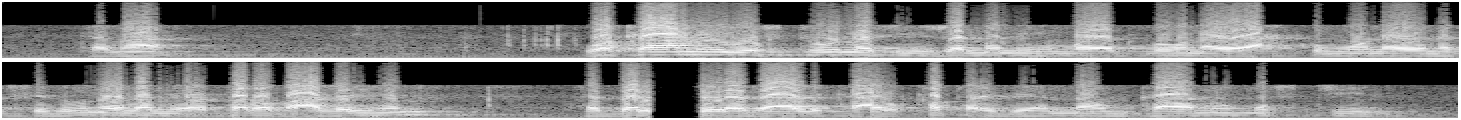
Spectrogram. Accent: Iraq; طبعا أنتم تعرفون أن احنا عراقيين ناس يعني عندنا موقف

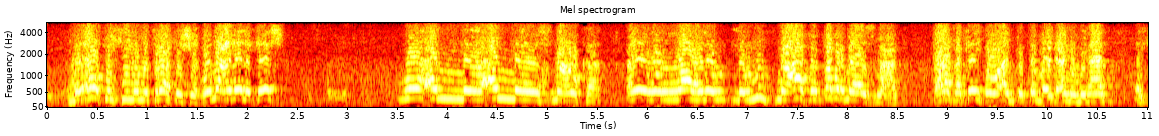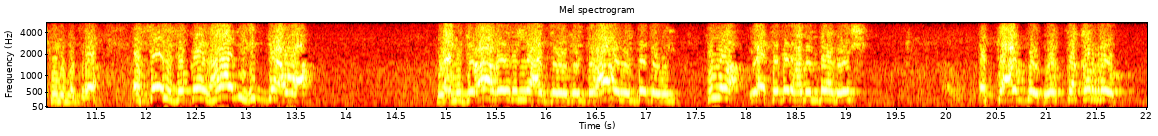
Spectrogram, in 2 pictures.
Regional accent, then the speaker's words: Kuwait; وحتى عندنا في الكويت الآن صار الناس يدعون إليها

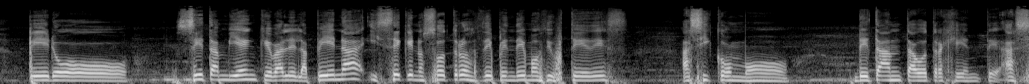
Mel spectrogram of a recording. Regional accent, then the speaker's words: Salto, Uruguay; born there; salteña de nacimiento, salteña de corazón, y acá estamos en la última caravana

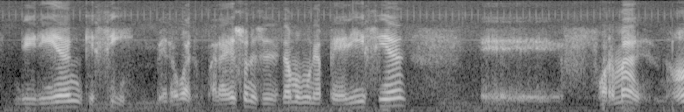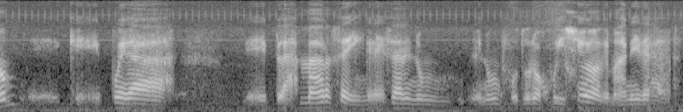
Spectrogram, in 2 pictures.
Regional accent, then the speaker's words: Argentina; conmigo en particular se ensañaron por que soy argentino

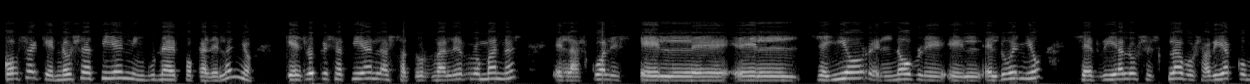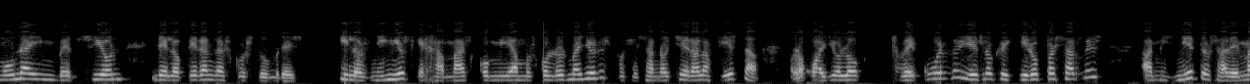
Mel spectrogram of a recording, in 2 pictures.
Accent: Spain; now in London, United Kingdom; Y pasó a España y ahora somos los españoles los que nos encargamos de repartir esa tradición. Ya te digo, yo la estoy exportando a Londres encantada.

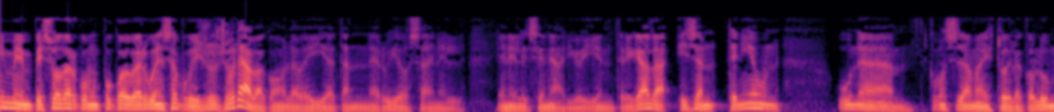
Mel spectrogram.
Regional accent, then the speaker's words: Córdoba, Argentina; Yo soy cordobés, además.

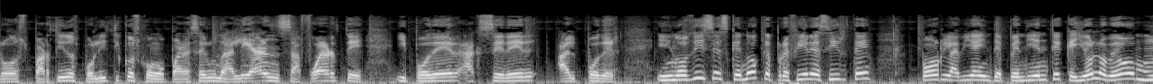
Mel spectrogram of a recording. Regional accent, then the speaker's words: Mexico; esa cultura que tienen los mexicanos, que tenemos como mexicanos, del paternalismo?

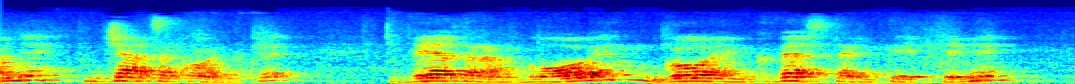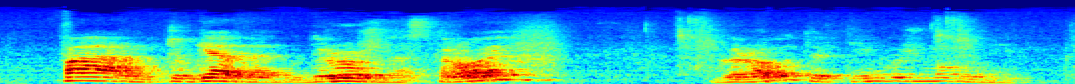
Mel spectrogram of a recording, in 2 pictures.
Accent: Kaunas County, Lithuania; Aš iš Kauno rajono.

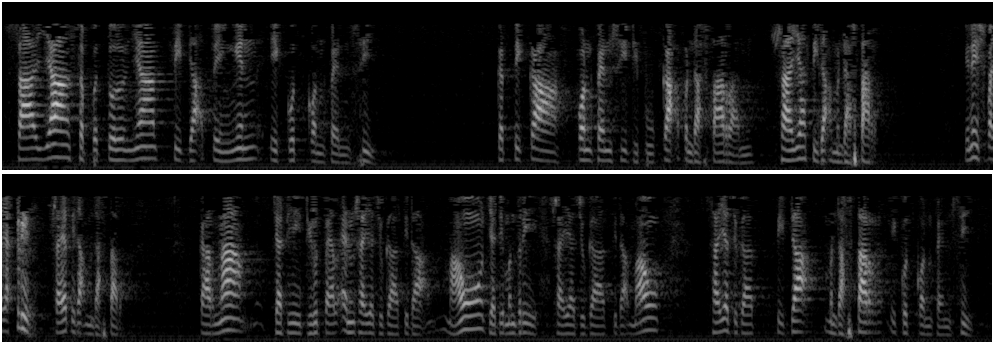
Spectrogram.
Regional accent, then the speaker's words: Java, Indonesia; Tapi kan saya orang Jawa.

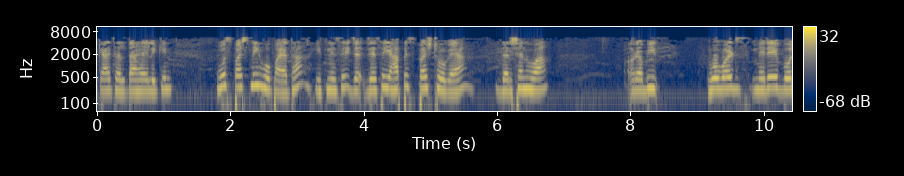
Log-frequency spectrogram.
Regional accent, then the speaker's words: Yavatmal, Maharashtra, India; now in Kolhapur, India; और मैं बेसिकली यवतमाल से हूँ लेकिन अब कोल्हापुर में रह रही हूँ महाराष्ट्र।

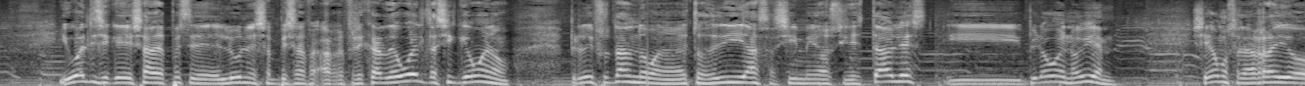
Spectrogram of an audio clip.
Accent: Buenos Aires, Argentina; este baile que todo nos identifica como argentinos y como porteños

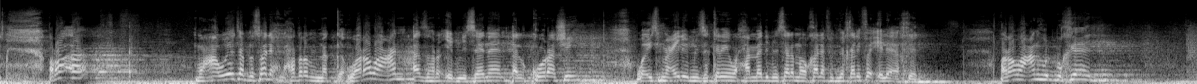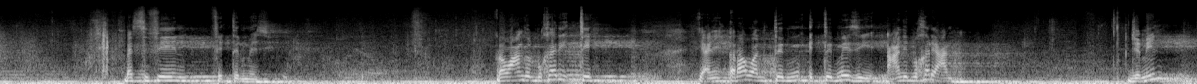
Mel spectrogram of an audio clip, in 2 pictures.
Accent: Egypt; ما هو الجماعه دي عندنا في مصر

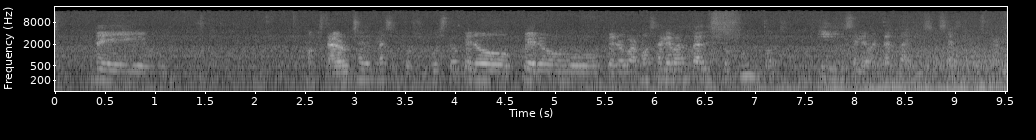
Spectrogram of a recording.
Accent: Castilla-La Mancha, Spain; entre todos los pueblos de Toledo, de donde vengo yo

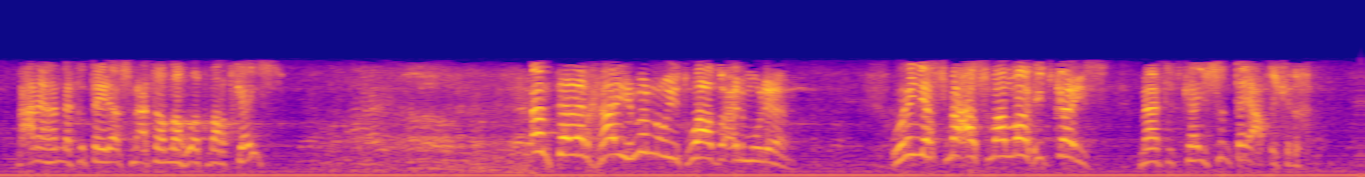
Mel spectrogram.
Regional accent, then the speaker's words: Mauritania; هذا عادة فينا احنا موريتاني

